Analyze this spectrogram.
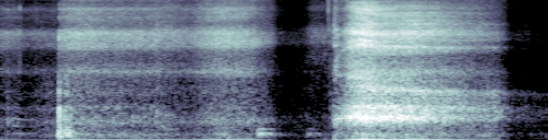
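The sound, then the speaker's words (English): A person demonstrates a deep breath: two long, airy, hissing phases, the second louder and brighter, with a short pause between and no talk. “Like a deep breath is like,”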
